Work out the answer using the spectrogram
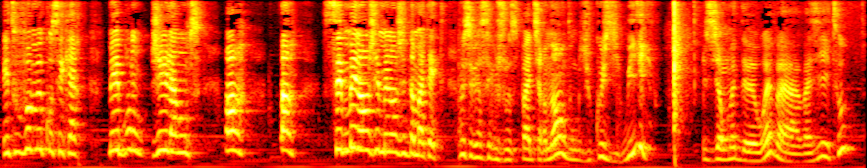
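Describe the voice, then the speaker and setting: A young woman vlogger telling a casual storytime, animated and excitable, her voice jumping high when she gets embarrassed. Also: fast. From France. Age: young adult. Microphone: phone camera.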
